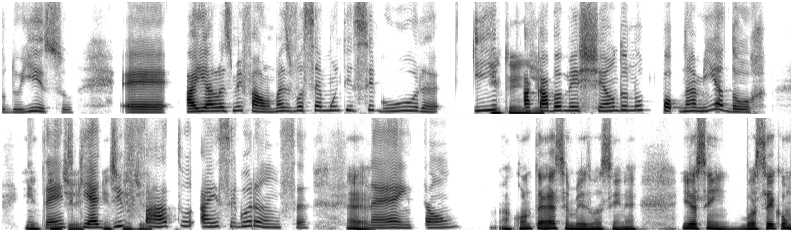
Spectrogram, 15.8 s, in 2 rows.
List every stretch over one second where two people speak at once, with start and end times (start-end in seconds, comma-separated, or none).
8.1-9.4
